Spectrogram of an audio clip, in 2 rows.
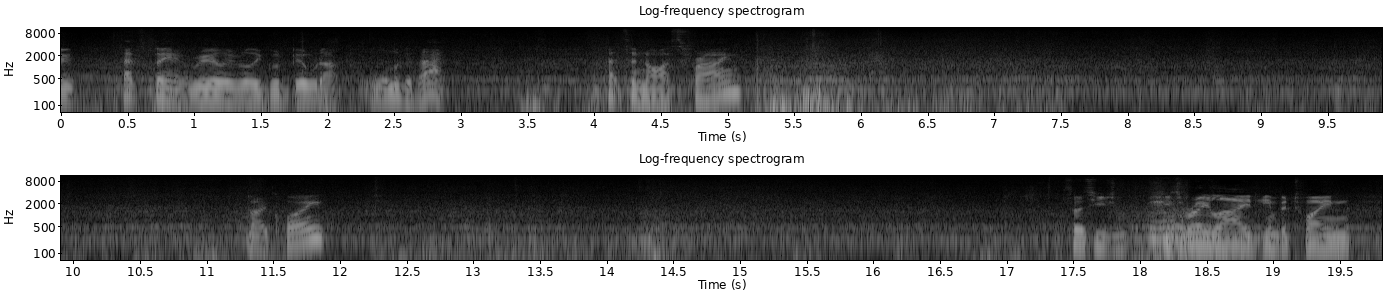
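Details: Springtime honey bee colony buzzing in the bee yard as a hive is inspected, 7-9-22; an even low hum fills the middle stretch, with a man's speech at the start and again near the end.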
